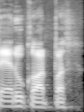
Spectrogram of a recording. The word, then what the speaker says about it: Pterocarpus: ठीक है, और दूसरे होते हैं टेरोकार्पस, टेरोकार्पस भी बोलते हैं इसे, टेरोकार्पस भी बोलते हैं। ठीक है, तो पीस में साइलेंट होता है इसलिए टेरोकार्पस बोलते हैं इसे।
